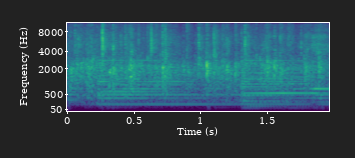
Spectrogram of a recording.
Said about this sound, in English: Let's give Father a round of applause, because that's just awesome.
